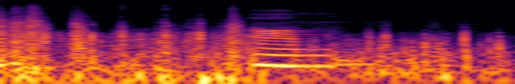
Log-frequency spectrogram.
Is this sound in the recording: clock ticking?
no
